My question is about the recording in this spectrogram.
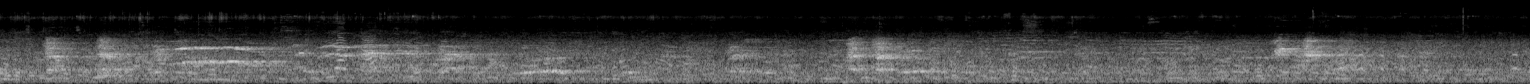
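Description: Dogs barking and yipping in short bursts over the steady chatter of a crowd, a few times near the start, around the middle and again near the end.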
